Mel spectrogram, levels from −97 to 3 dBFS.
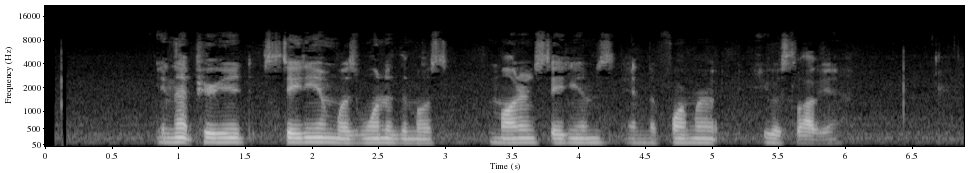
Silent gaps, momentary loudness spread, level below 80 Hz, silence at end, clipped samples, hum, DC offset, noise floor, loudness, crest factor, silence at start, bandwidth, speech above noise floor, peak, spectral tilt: none; 16 LU; -68 dBFS; 0.95 s; under 0.1%; none; under 0.1%; -56 dBFS; -28 LUFS; 20 dB; 0.85 s; 9.6 kHz; 29 dB; -8 dBFS; -7 dB/octave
